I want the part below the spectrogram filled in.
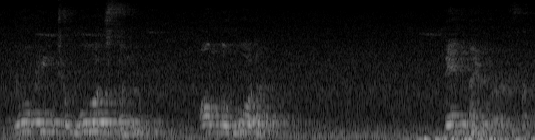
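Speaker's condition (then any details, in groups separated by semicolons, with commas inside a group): No condition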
